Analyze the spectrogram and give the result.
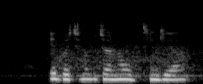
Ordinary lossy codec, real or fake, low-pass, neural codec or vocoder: MP3, 64 kbps; real; 7.2 kHz; none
